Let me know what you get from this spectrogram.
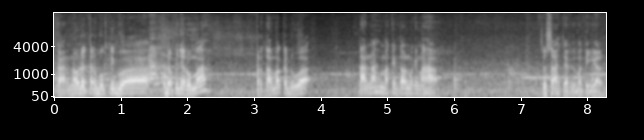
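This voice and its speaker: A man's voice: on the high side, animated, normal speed, long pauses, background noise. A twenty-four-year-old man giving blunt, short answers in an interview. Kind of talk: casual slangy interview answers.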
